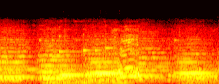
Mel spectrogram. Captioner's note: groaning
